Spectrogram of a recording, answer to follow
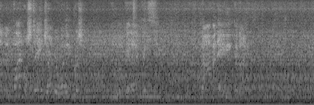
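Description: Television race-broadcast audio playing quietly in the room: a commentator talking, with the race trucks' engines running beneath as the field restarts.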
